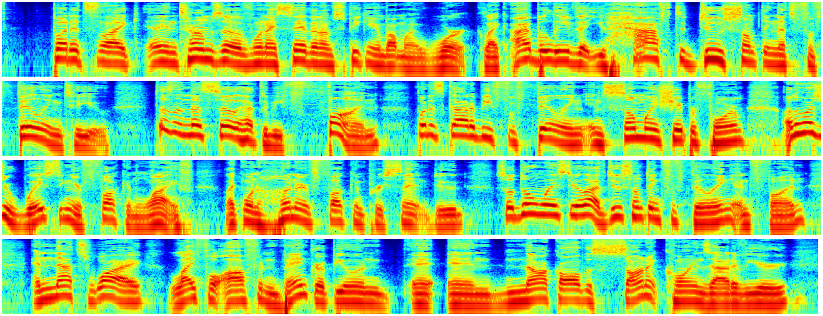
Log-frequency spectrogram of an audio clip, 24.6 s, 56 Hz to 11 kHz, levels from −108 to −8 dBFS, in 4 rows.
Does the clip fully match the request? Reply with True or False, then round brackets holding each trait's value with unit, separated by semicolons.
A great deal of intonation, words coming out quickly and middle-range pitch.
True (6.6 semitones; 210 wpm; 150 Hz)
